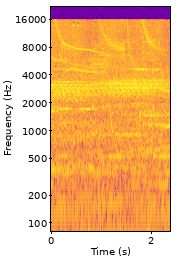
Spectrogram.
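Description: Dense experimental electronic noise music: a steady droning wash with a buzzing band high in the mix, and several high-pitched sweeps falling in pitch over it.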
